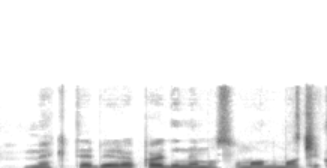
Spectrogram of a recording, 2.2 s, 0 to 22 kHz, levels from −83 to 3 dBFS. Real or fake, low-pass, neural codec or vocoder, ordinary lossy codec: fake; 10.8 kHz; codec, 24 kHz, 1.2 kbps, DualCodec; MP3, 48 kbps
